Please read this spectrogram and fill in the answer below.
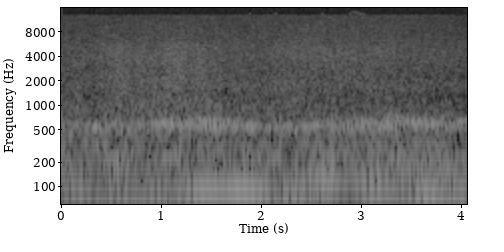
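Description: Low, sustained drone of dramatic background music, with held deep notes and no clear beat.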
